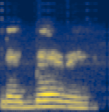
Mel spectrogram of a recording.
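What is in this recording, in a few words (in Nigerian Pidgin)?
"legere", Naija, female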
